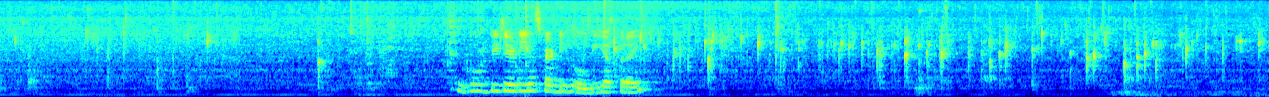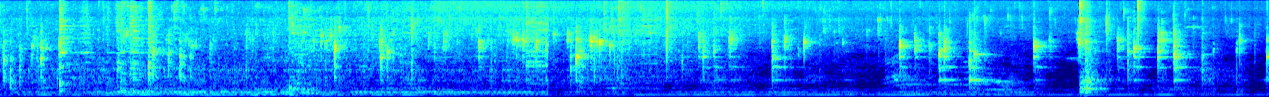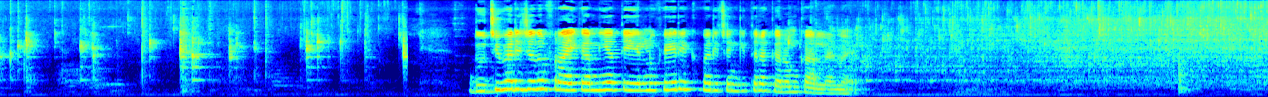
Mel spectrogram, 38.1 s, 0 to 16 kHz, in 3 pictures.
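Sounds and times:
food sizzling in hot oil: 0:00.0 - 0:29.5, 0:33.2 - 0:38.0
wire skimmer clinking against pan: 0:13.1 - 0:14.6.

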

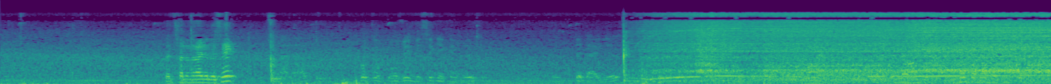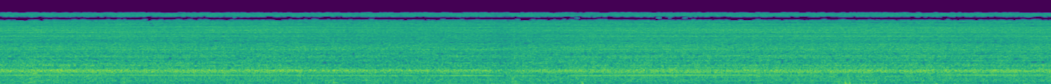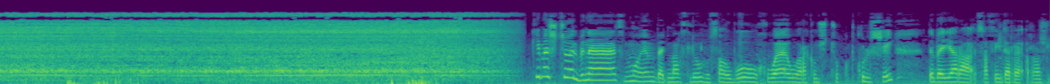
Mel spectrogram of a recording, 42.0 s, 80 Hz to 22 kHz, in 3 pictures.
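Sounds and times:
shop vacuum motor whine: 0:08.3 - 0:35.0.

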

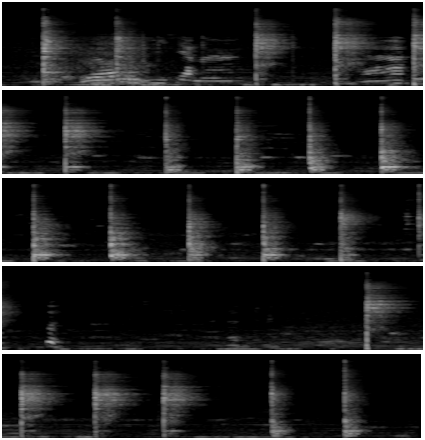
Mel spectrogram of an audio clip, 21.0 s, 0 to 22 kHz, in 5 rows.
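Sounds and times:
hammer striking metal: 0:02.6 - 0:05.3, 0:16.3 - 0:19.0.

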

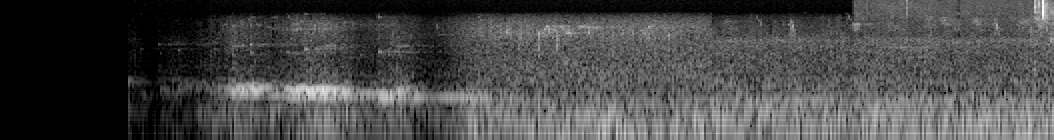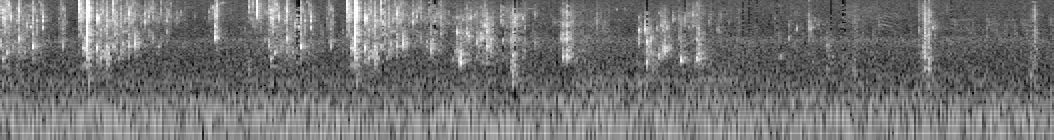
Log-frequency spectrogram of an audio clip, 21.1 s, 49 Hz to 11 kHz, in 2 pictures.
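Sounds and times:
water splashing in basin: 0:10.3 - 0:18.8.

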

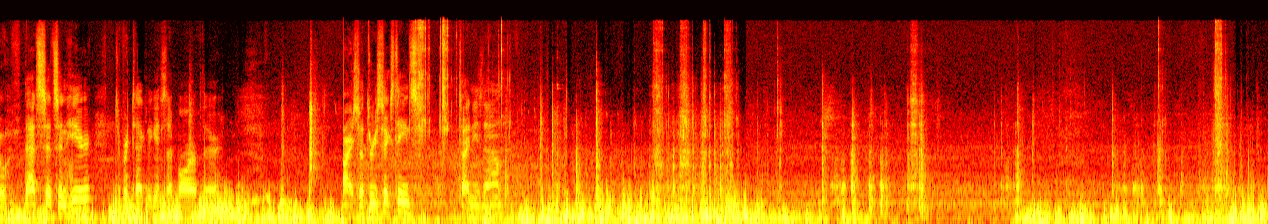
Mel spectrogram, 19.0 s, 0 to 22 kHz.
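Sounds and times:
wind rumble on microphone: 0:00.0 - 0:13.4, 0:15.1 - 0:19.0
hand ratchet clicking: 0:06.2 - 0:07.8.

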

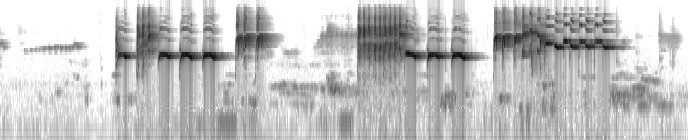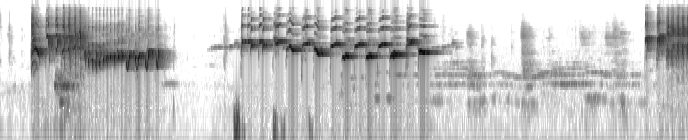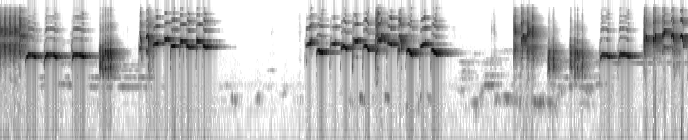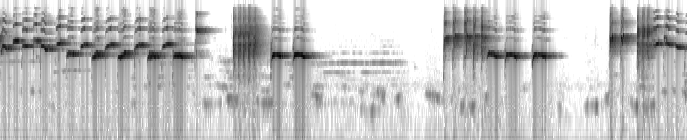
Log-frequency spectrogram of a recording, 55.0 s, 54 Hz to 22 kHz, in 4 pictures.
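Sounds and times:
bird singing whistled chirps: 0:00.0 - 0:01.7, 0:17.9 - 0:23.0.

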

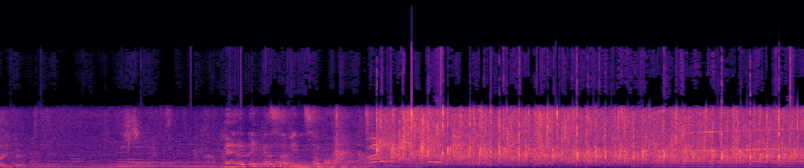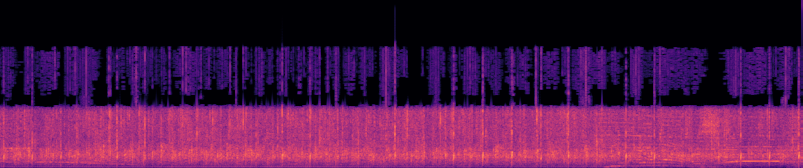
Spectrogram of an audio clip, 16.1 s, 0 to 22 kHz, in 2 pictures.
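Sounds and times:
large audience applauding: 0:03.3 - 0:16.0.

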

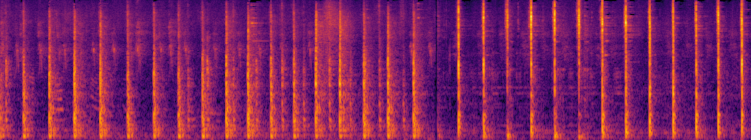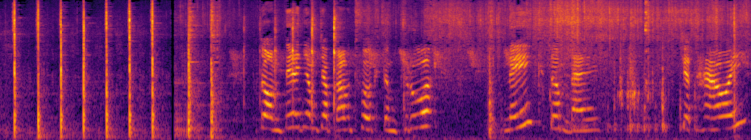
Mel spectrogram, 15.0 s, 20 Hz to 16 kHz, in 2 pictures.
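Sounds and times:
knife chopping on wooden board: 0:00.0 - 0:09.8.

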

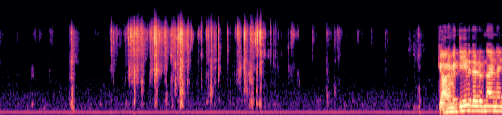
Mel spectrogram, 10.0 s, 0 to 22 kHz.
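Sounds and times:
wrapper tearing and crinkling: 0:02.2 - 0:06.9.

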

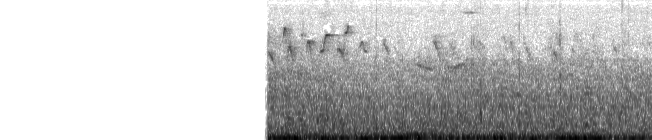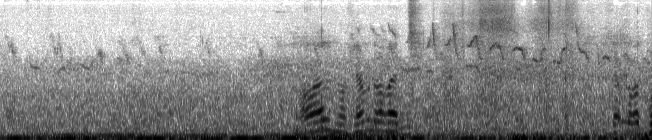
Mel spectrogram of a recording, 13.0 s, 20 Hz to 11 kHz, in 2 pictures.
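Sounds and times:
small birds chirping: 0:02.7 - 0:13.0
wind rumbling on microphone: 0:02.7 - 0:13.0.

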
